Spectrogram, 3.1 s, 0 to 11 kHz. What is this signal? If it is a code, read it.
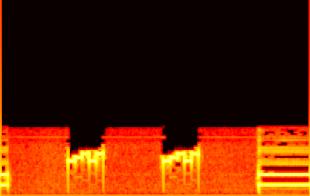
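Five-tone selective call (ZVEI), heard as quick runs of five tones, tones of about 80 ms. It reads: 89080 89080
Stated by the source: ZVEI five-tone selective call received on an SDR, fire brigade alerting.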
